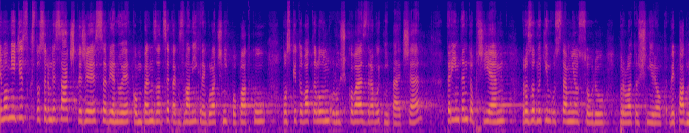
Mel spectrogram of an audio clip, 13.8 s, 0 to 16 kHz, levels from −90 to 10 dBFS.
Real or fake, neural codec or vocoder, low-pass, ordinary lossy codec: real; none; 14.4 kHz; Opus, 16 kbps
